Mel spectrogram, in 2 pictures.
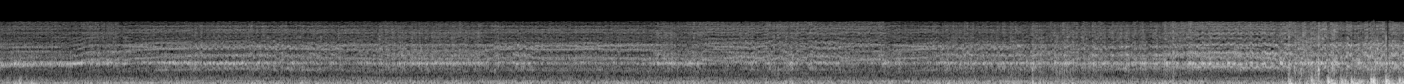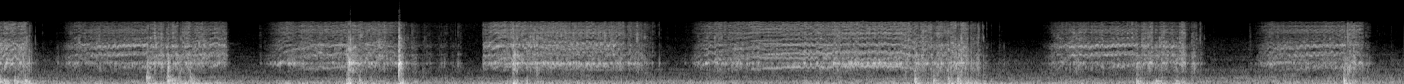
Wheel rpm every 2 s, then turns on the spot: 130, 160, 160, 160, 160, 170, 180, 120, 120, 140, 110, 180, 110, 90.
none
